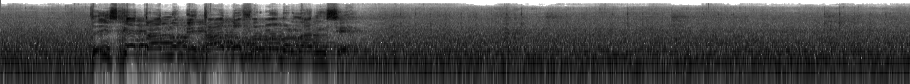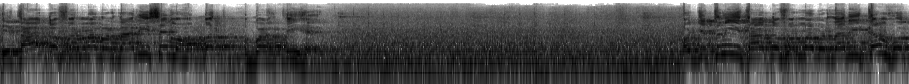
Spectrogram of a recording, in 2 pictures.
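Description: A man lectures with animation through a clip-on microphone.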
